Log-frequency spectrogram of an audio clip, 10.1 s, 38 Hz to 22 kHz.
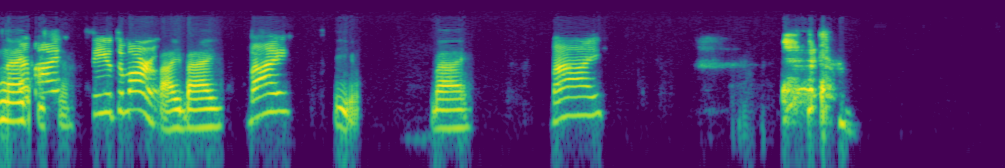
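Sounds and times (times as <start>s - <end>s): person coughing: 7.9s - 8.6s.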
